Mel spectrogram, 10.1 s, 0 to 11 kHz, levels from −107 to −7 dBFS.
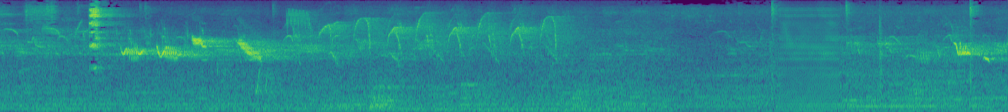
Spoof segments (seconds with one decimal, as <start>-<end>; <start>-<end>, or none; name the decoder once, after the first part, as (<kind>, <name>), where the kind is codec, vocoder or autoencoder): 7.8-8.4 (vocoder, Vocos)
